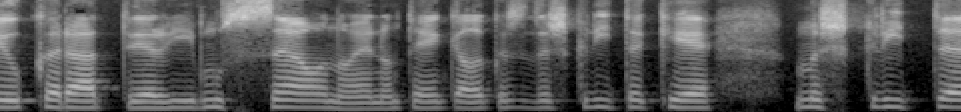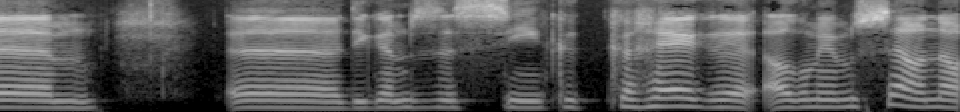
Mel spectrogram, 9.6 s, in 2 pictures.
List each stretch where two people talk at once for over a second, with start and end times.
none

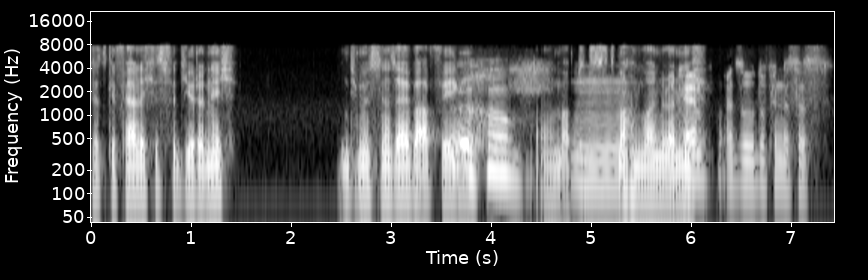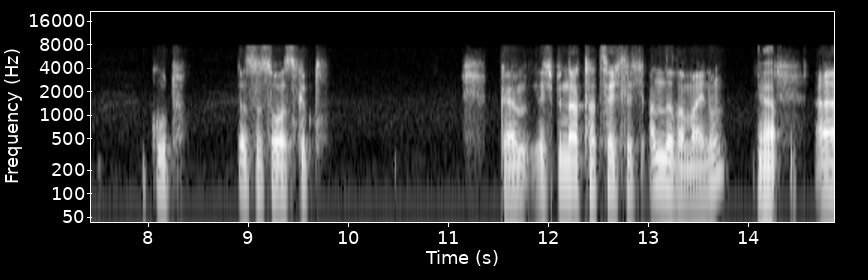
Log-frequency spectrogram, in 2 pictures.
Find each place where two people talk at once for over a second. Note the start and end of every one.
4.8-6.1

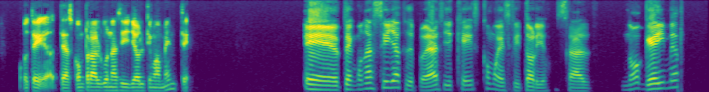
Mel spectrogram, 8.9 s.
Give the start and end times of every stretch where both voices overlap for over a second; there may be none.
none

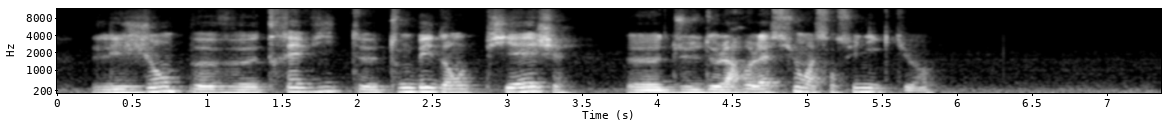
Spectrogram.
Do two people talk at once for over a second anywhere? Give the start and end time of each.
none

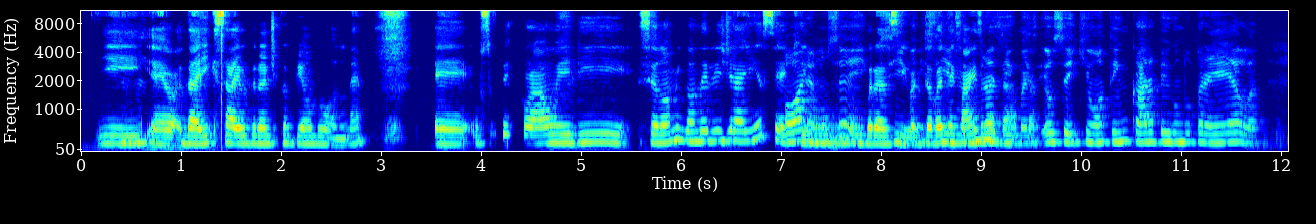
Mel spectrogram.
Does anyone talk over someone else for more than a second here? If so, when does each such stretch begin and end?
7.0-9.6

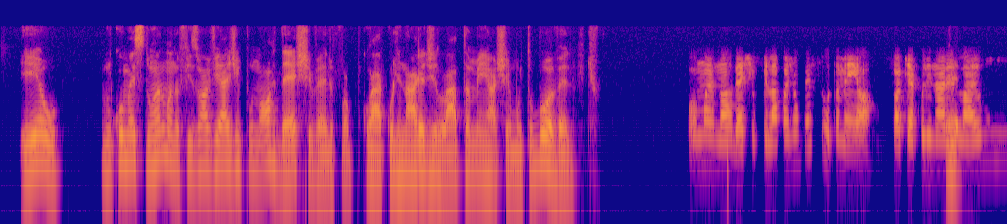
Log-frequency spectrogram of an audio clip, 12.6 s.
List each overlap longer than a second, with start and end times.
none

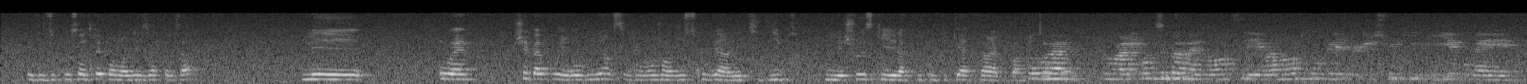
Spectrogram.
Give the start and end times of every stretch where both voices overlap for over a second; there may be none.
none

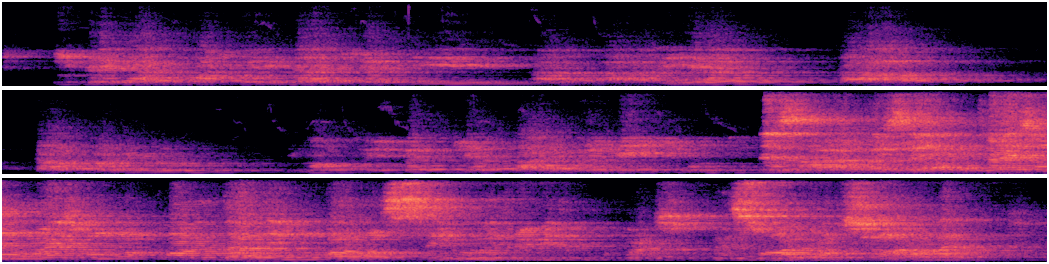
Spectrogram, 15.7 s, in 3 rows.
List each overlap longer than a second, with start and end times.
9.0-10.3

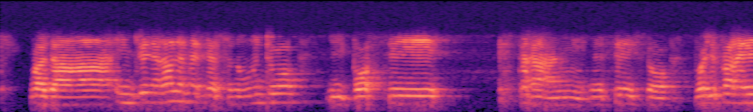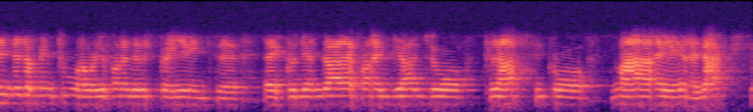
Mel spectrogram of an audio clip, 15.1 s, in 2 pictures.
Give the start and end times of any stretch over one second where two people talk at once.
none

